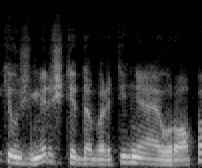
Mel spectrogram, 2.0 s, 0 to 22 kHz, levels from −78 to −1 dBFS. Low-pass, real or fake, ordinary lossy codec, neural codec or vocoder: 14.4 kHz; fake; Opus, 16 kbps; vocoder, 48 kHz, 128 mel bands, Vocos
